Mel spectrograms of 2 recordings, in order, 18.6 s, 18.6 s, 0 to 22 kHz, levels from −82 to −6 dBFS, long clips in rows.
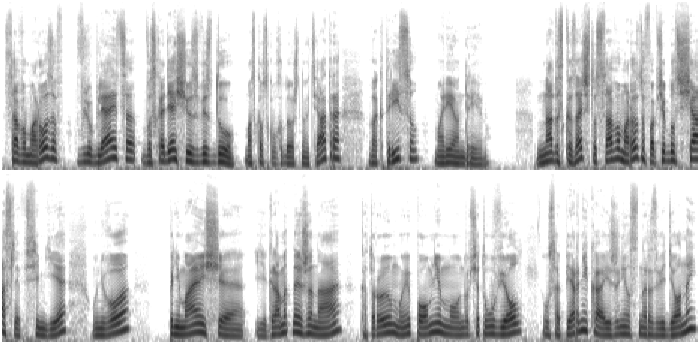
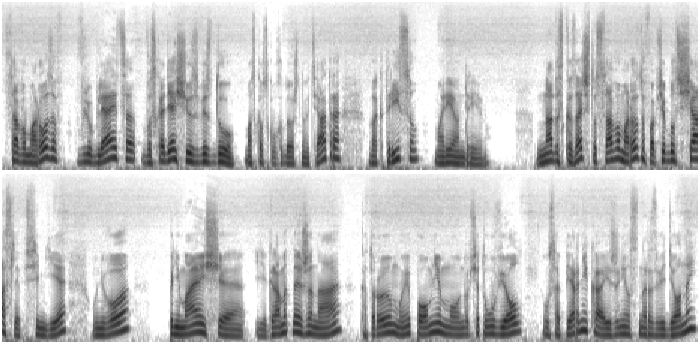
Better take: first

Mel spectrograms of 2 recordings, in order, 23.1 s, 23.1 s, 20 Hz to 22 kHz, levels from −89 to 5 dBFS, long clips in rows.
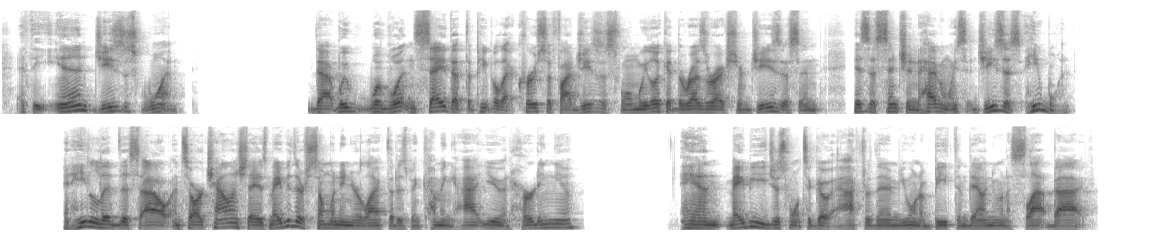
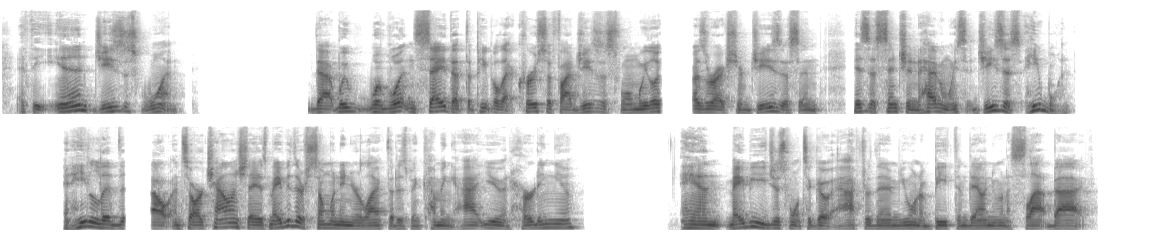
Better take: first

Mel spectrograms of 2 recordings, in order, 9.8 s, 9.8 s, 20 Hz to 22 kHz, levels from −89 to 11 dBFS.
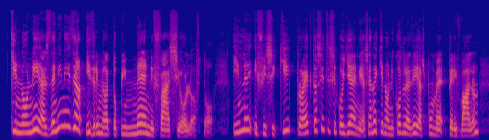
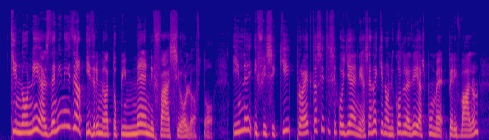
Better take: second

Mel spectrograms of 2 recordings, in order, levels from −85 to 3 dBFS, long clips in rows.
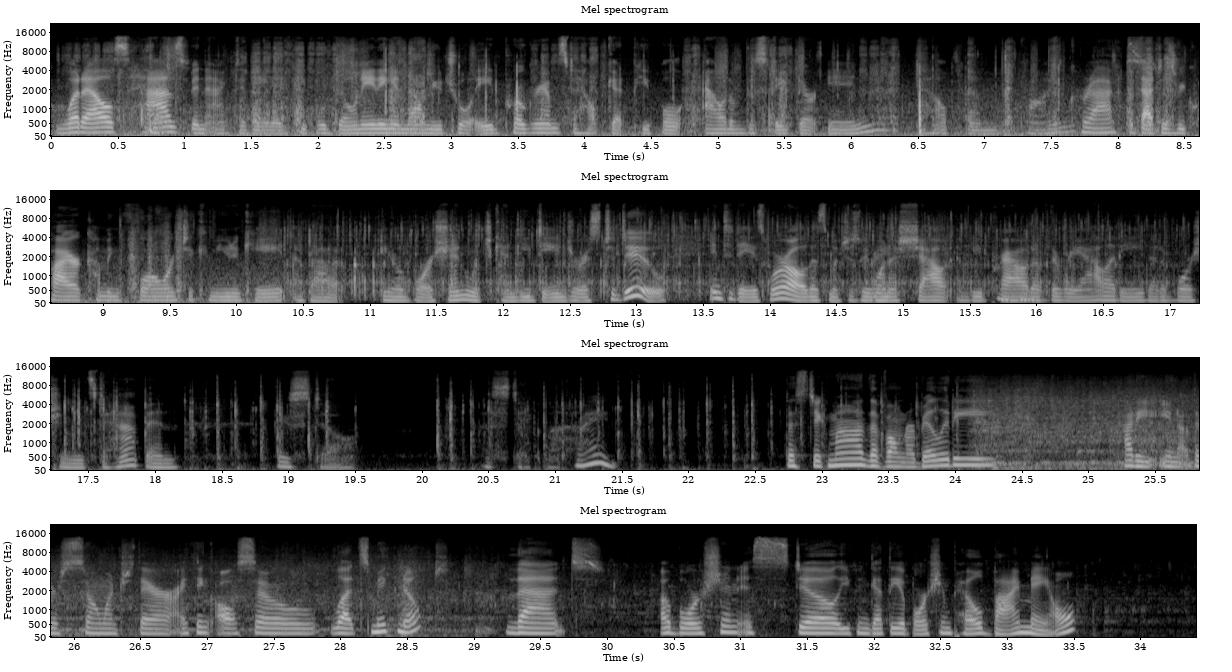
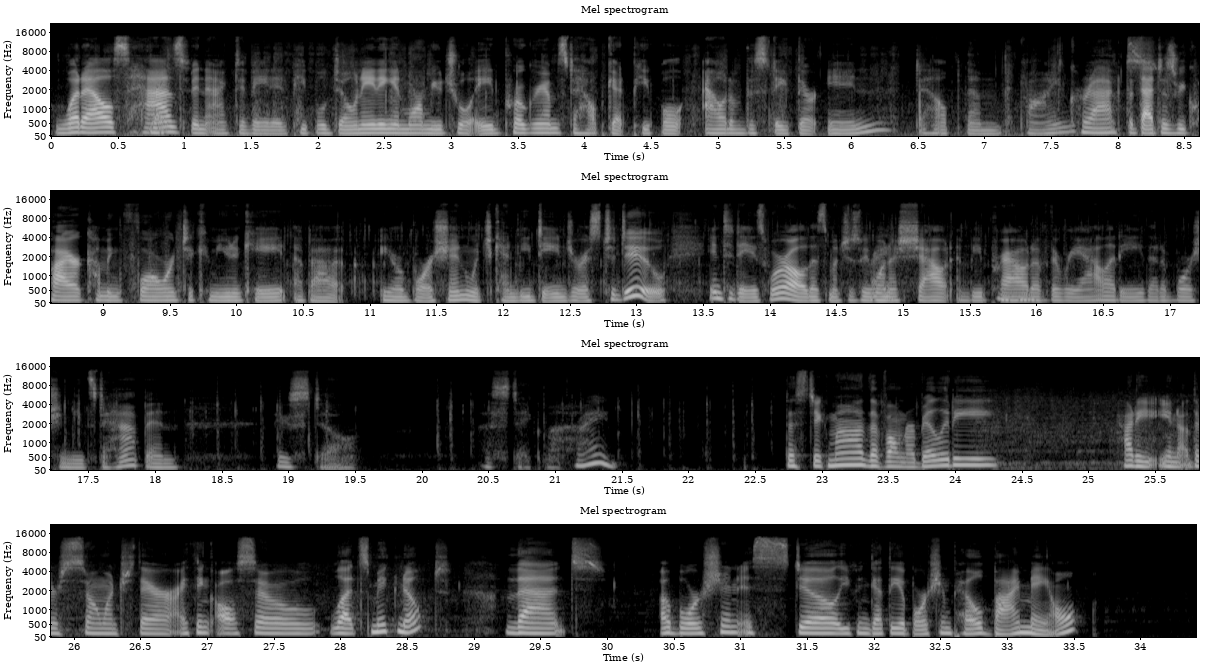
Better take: second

